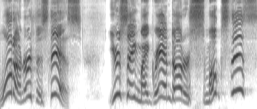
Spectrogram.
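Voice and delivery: very high, put-on old lady voice. Imagining grandma finding a joint in a wedding gift bag, impression of Sasha's grandmother. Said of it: "That's my impression of Sasha's grandmother".

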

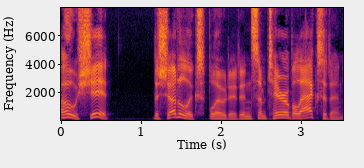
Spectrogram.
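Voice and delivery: ordinary talk, nothing marked

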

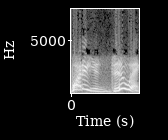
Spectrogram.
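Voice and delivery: high, screeching, half-shrieked. Retelling a woman catching the speaker bagging stems, retelling a screech. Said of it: "she more or less screeches".

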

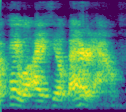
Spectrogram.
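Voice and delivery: ordinary delivery

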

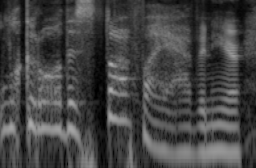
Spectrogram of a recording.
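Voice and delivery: put-on New York Staten Island accent. Telling a story about a man from Staten Island, the speaker quotes him: Staten Island accent. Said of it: "where's that accent from".

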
